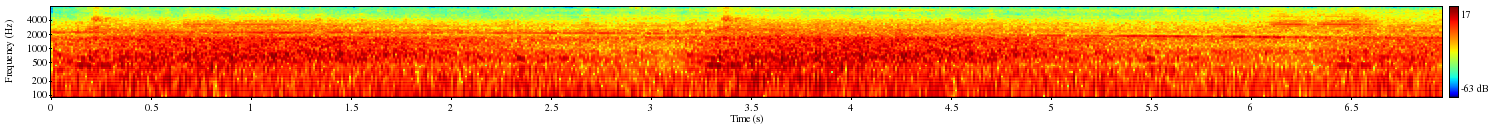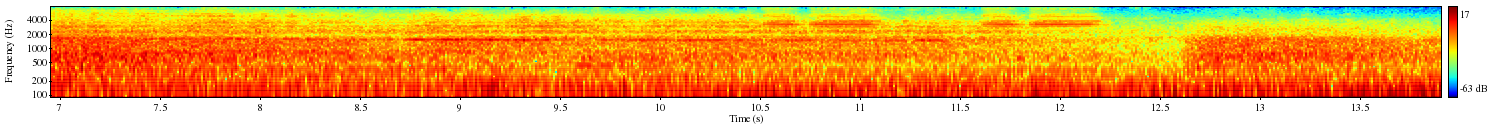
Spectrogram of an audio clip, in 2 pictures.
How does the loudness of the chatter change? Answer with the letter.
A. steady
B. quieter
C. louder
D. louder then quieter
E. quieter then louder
B.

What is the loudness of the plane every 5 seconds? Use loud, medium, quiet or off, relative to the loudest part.
loud, loud, medium.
